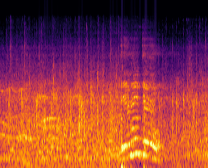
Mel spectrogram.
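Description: Crowd in the street applauding at the end of a callejoneada, clapping under a voice speaking Spanish, with a brief loud whoop partway through.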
